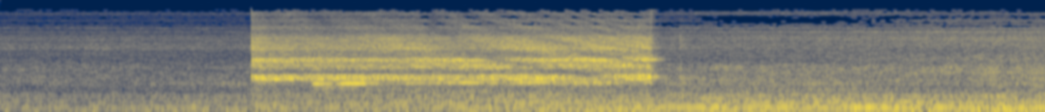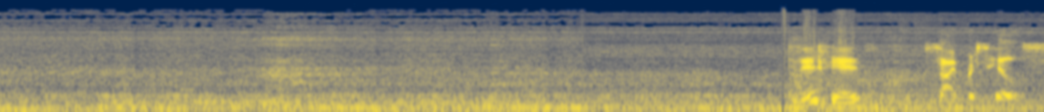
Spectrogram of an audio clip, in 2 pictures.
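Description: A subway train rumbles along the tracks.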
